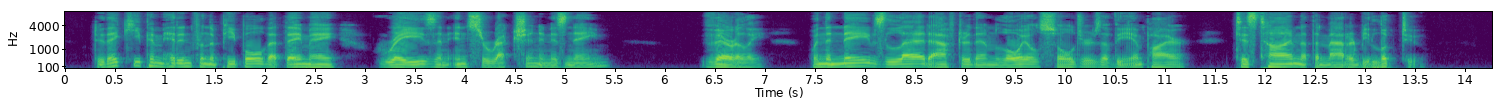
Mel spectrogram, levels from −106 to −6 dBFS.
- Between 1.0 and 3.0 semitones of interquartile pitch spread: Yes, narrow, 2.6 semitones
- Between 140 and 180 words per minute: Yes, average, 165 wpm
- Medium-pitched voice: No, low, 100 Hz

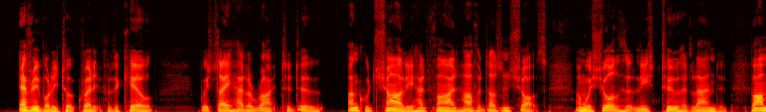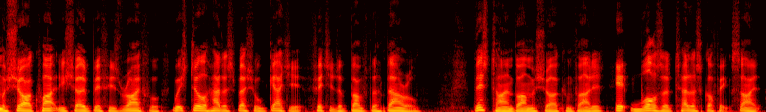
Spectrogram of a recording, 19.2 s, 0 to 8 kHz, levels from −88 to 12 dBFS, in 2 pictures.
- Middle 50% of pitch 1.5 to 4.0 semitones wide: No, average, 4.4 semitones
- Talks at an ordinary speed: Yes, average, 180 wpm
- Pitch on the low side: Yes, low, 110 Hz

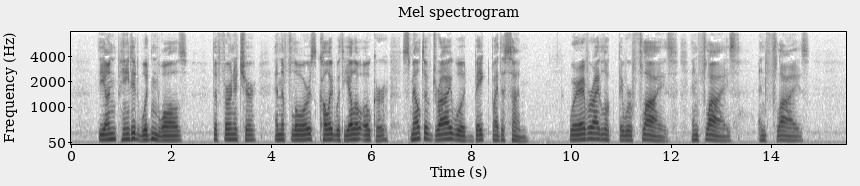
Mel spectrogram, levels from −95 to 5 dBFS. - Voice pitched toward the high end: No, low, 130 Hz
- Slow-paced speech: Yes, slow, 120 wpm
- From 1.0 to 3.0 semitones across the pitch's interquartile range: Yes, narrow, 2.5 semitones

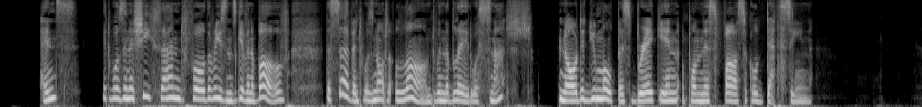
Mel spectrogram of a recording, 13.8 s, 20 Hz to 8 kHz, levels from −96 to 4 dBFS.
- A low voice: No, high, 225 Hz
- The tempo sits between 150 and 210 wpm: No, average, 140 wpm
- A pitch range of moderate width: Yes, average, 4.2 semitones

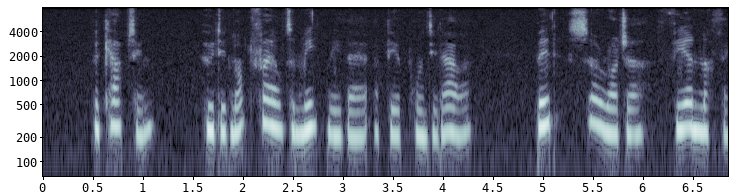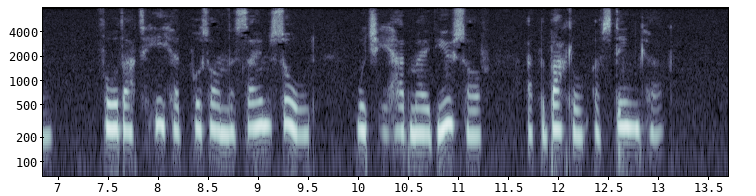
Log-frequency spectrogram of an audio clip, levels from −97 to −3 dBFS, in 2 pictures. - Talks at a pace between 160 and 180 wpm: Yes, average, 170 wpm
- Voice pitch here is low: No, high, 240 Hz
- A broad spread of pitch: No, average, 2.8 semitones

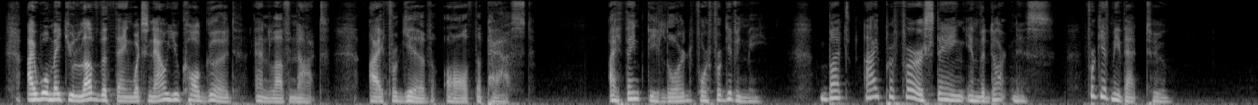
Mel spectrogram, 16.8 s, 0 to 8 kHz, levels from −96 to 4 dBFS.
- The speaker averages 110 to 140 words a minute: Yes, slow, 135 wpm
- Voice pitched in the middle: No, low, 125 Hz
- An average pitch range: No, wide, 6.1 semitones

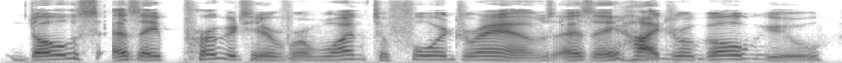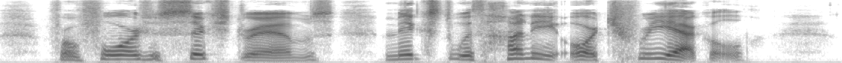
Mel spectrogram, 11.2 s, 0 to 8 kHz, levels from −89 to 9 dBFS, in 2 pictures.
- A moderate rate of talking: No, slow, 120 wpm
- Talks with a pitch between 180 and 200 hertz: Yes, medium, 185 Hz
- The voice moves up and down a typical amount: Yes, average, 3.7 semitones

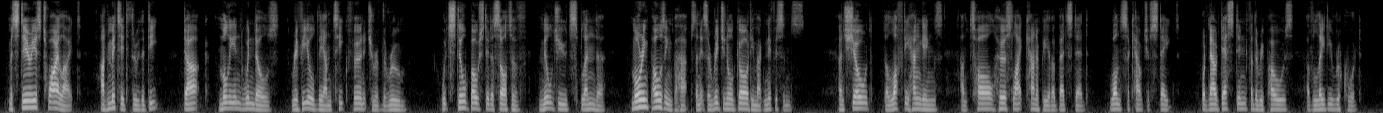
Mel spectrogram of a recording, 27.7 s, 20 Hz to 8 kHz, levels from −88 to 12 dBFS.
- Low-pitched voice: Yes, low, 130 Hz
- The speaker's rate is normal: No, slow, 130 wpm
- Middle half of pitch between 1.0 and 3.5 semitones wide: Yes, average, 2.9 semitones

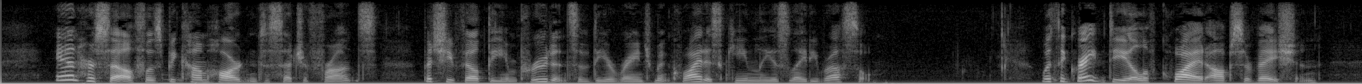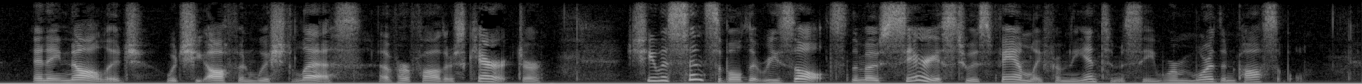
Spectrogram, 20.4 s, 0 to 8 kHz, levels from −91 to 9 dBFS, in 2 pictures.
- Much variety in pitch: Yes, wide, 6.1 semitones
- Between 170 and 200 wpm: Yes, average, 175 wpm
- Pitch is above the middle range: Yes, high, 195 Hz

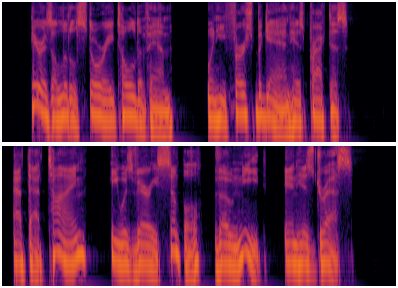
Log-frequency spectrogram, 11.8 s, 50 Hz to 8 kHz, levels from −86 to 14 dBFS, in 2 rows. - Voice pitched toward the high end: No, low, 115 Hz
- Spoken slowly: Yes, slow, 130 wpm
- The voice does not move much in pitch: No, average, 4.2 semitones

